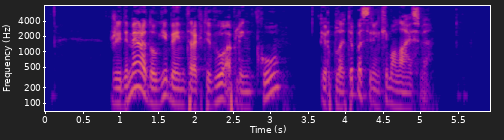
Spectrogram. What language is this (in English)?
Lithuanian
